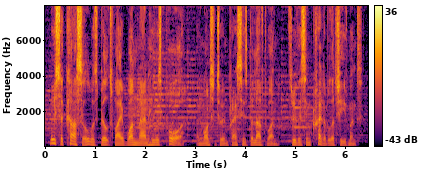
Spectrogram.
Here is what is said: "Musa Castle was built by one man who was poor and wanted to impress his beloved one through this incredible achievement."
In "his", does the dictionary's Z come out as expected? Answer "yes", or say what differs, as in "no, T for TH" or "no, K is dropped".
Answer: yes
